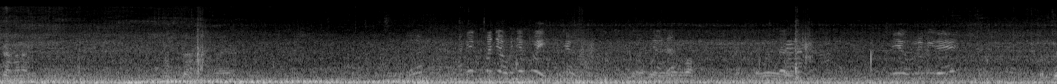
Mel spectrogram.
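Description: Road traffic: a steady low engine rumble from passing cars and motorbikes, with people talking over it.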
